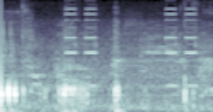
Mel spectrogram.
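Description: Electronic beeping: short high pips in quick pairs and threes, repeating about once a second, with a few knocks and handling bumps mixed in.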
